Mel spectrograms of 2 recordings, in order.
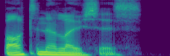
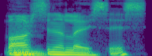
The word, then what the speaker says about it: Bartonellosis: And it is, I can't pronounce it properly, it's Bartonellosis. That's how it's pronounced. – Bartonellosis.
